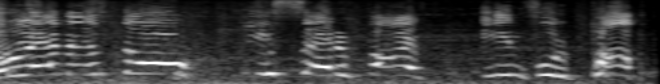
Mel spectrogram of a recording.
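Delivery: excited caster, pitched high; shocked live reaction. Real, not acted. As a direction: call out the narrow escape in disbelief. Shock at a game moment.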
